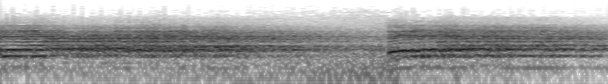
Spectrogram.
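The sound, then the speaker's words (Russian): A fur seal calls loudly: two long, harsh, throaty bleating cries. The first lasts about three seconds and the second follows immediately. No speech is heard. “Морской котик.”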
